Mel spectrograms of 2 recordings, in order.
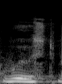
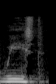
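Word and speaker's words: Wuest: Kenneth Wiest, it looks like Woost, but I'm told it's pronounced Wiest.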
